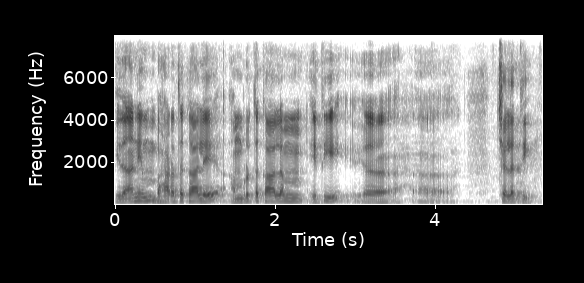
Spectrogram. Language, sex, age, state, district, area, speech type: Sanskrit, male, 45-60, Telangana, Ranga Reddy, urban, spontaneous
